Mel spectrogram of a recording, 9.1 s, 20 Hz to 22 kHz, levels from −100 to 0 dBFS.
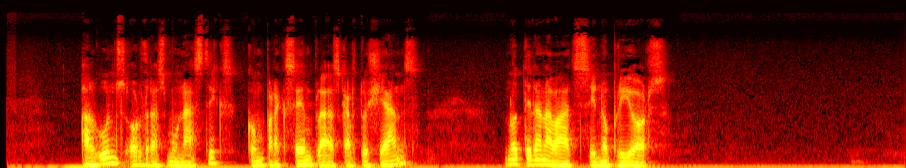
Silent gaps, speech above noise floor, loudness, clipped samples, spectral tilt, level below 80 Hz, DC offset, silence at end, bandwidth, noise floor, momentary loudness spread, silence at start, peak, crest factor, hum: none; 21 dB; -23 LUFS; under 0.1%; -7.5 dB/octave; -38 dBFS; under 0.1%; 0 s; 9.2 kHz; -42 dBFS; 15 LU; 0.1 s; -6 dBFS; 18 dB; none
